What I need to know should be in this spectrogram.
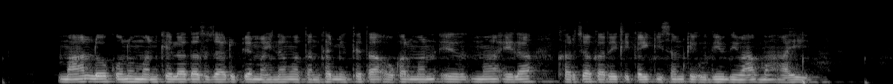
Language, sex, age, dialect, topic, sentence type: Chhattisgarhi, male, 18-24, Western/Budati/Khatahi, banking, statement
